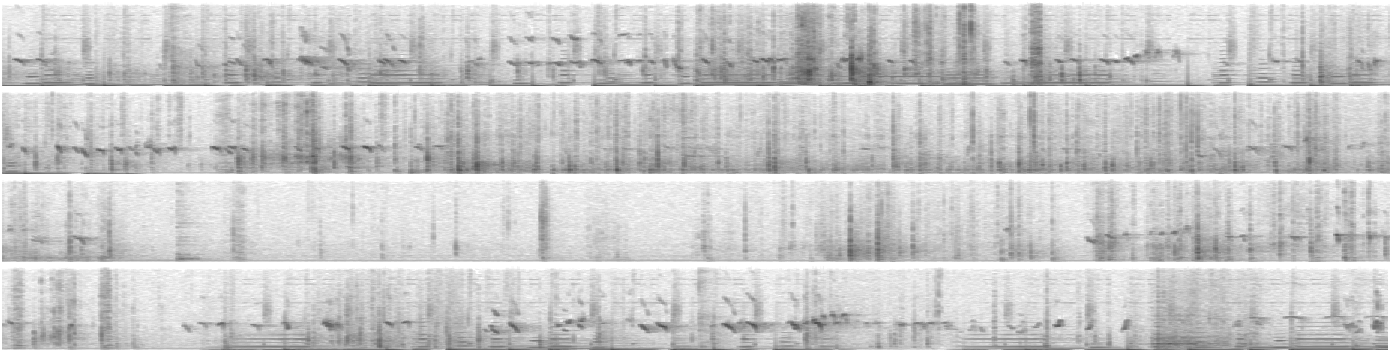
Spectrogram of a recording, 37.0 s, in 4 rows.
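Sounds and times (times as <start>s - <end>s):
chicks peeping: 0.0s - 19.4s, 23.9s - 37.0s
faint steady hum: 0.0s - 37.0s
straw rustling and crackling: 0.0s - 37.0s.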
